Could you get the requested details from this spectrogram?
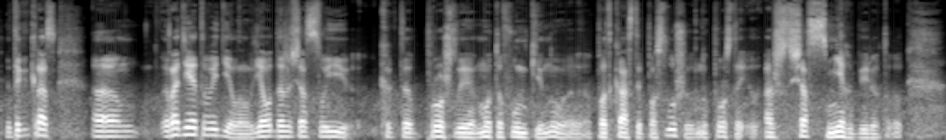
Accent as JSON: {"language": "Russian", "town": "Kamen-na-Obi", "region": "Altai Krai", "country": "Russia", "tie": "born there", "said": "я родился на Алтайском крае, я родился в городе Камень-на-Оби, это между Новосибирском и Барнаулом. И некоторые из моих родных переехали в Горно-Алтайск, например, и живут там. Ну, у меня там еще осталась родня."}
